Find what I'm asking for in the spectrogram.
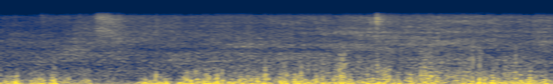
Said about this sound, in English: Plus I'm walking a different way to try and stay away from trucks like this one.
